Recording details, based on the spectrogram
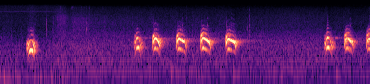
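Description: An electronic survey caller plays spotted owl hoots: a single hoot, then a quick run of five, then three more, each short, clear and close in a quiet setting.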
